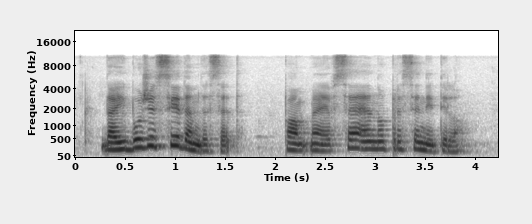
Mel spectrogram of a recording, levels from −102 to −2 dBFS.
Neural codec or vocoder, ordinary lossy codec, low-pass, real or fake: none; none; 10.8 kHz; real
